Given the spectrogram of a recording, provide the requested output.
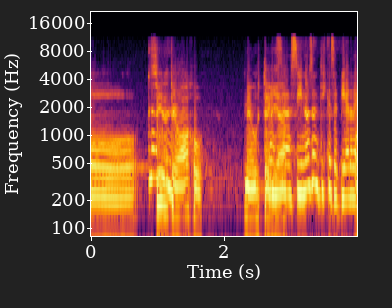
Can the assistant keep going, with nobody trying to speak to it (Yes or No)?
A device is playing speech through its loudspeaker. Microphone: Yes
